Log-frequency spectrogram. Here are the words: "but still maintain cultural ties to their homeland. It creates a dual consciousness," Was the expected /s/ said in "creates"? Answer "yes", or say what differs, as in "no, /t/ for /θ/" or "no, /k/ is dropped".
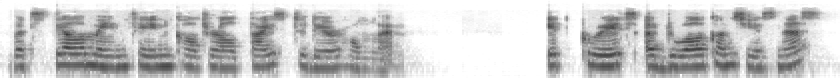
yes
